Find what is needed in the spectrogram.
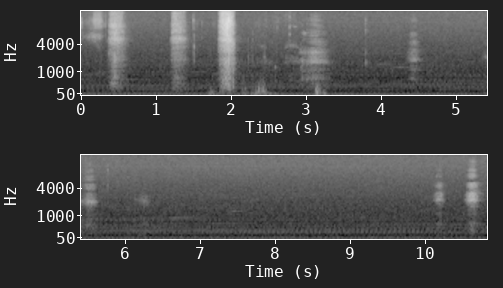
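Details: Self-provoked sneezing and nose blowing from a person with a stubborn, sore nose. Several loud, sharp sneezes close together, then sniffing and quiet breathing. Ordinary sneezing.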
